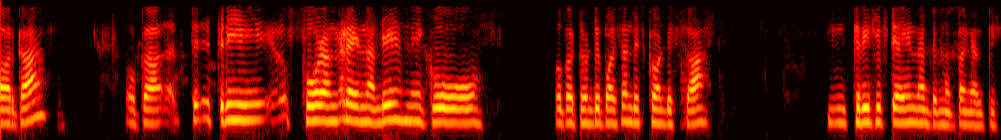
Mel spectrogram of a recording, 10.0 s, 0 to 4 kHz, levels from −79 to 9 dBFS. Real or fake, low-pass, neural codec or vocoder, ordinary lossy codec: fake; 3.6 kHz; codec, 16 kHz, 4 kbps, FreqCodec, smaller model; AAC, 32 kbps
